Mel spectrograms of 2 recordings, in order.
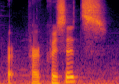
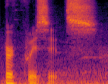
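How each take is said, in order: First: A baffled repeat that climbs into a question; puzzled echo. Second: Said in the usual way. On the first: Acted. Listener puzzled by the envoy's odd word, rising in disbelief.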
